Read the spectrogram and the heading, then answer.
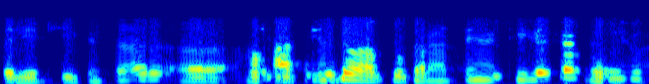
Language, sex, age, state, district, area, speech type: Hindi, male, 18-30, Uttar Pradesh, Chandauli, rural, conversation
